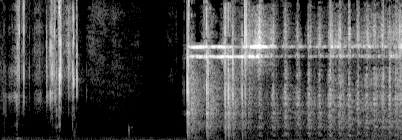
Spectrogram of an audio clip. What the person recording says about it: it has that ring but you still have that thud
